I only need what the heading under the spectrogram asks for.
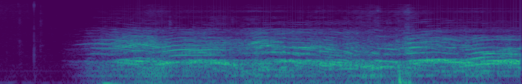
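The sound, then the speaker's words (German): Children shout and cheer in a crowd welcoming the Pope on his arrival at Larnaca airport in Cyprus. After a short quiet start, a loud, sustained chorus of high voices fills the rest of the moment. “Es ist ein herzlicher Empfang. Wir lieben dich, rufen Kinder bei der Ankunft des Papstes am Flughafen Larnaca bei Nikosia.”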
